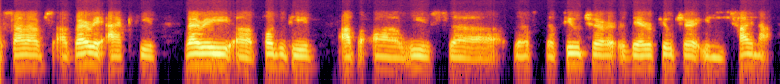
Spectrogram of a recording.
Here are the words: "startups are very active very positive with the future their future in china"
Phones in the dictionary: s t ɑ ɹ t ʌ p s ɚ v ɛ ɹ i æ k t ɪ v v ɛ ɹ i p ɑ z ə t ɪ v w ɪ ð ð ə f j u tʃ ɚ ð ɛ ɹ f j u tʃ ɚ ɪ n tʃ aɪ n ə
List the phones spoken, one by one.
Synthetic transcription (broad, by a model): s t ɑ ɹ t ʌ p s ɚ v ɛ ɹ i æ k t ɪ v v ɛ ɹ i p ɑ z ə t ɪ v w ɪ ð ð ə f j u tʃ ɚ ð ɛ ɹ f j u tʃ ɚ ɪ n tʃ aɪ n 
